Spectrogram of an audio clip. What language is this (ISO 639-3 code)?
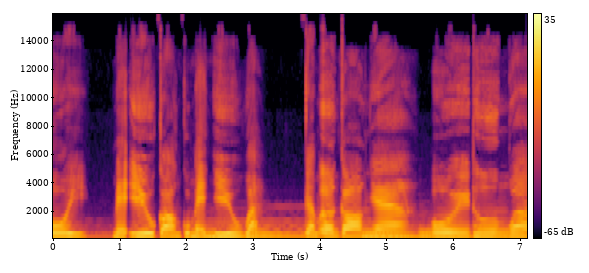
vie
